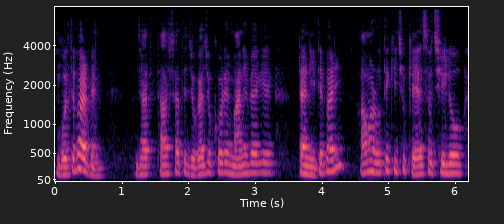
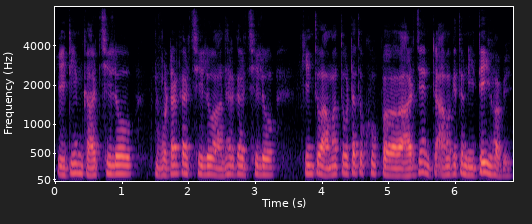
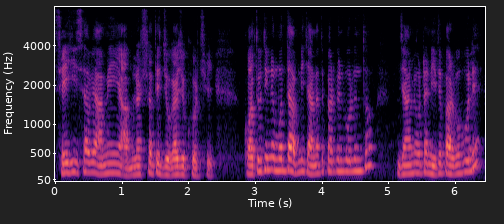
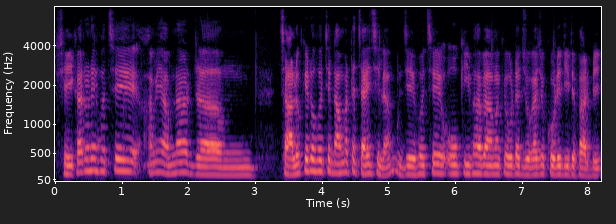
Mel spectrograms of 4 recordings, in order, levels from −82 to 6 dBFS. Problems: none marked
